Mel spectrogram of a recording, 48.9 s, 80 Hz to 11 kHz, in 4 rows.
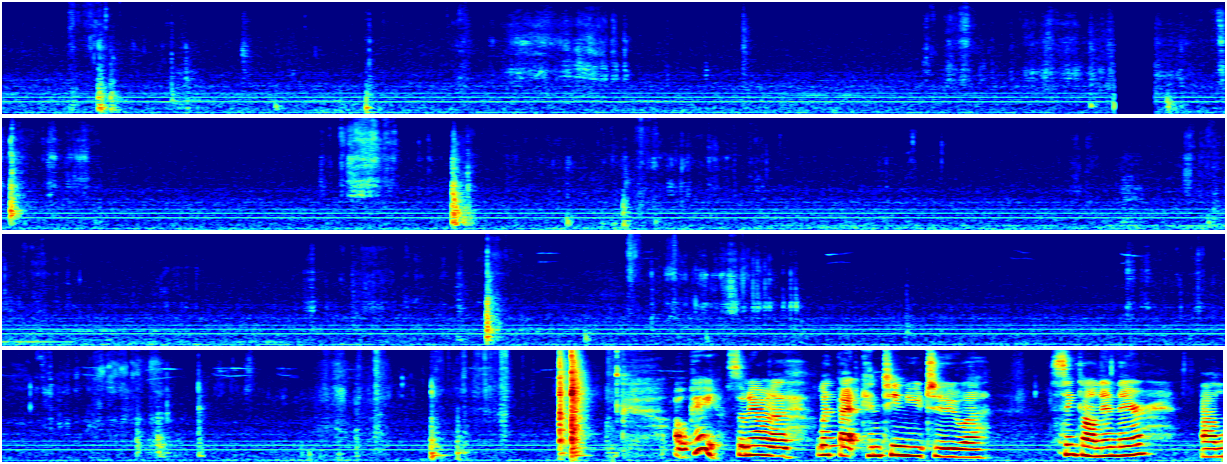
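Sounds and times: faint steady hum: 0:00.0 - 0:48.9.

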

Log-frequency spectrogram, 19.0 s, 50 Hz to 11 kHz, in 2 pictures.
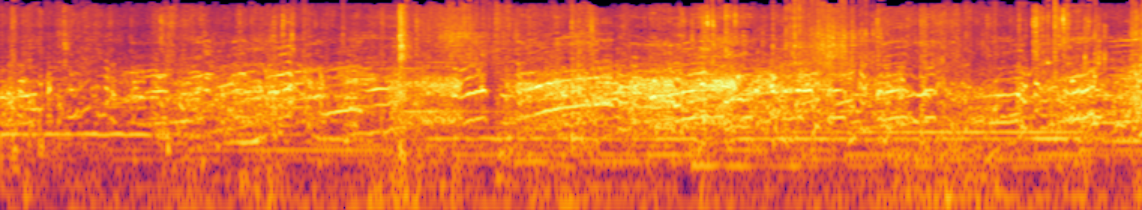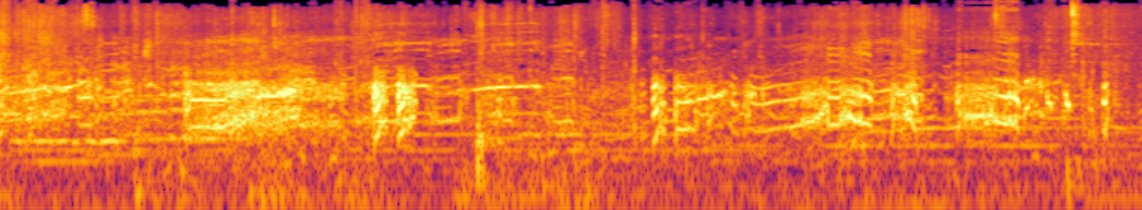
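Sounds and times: hens clucking: 0:00.0 - 0:19.0.

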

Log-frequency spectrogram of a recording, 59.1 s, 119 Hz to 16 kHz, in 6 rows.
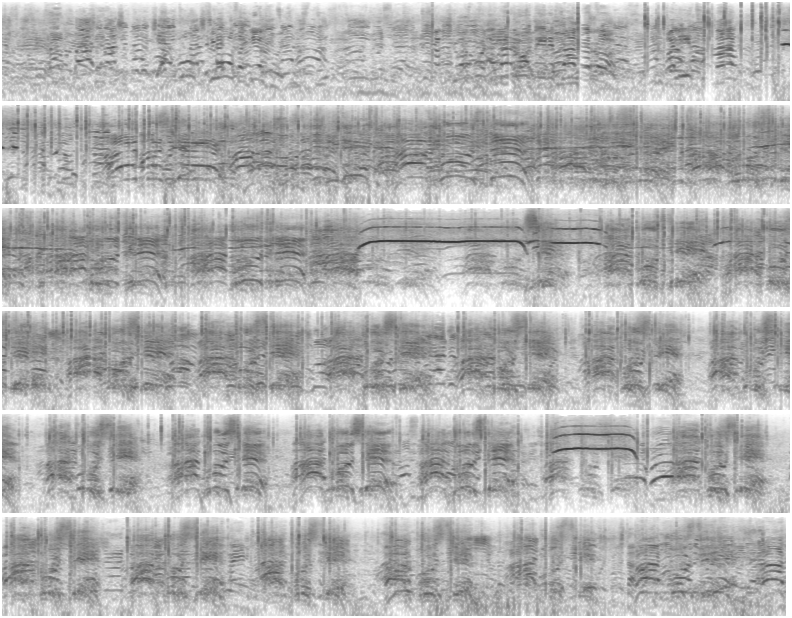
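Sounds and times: crowd shouting: 0:00.0 - 0:59.0
shrill whistle: 0:09.6 - 0:10.6, 0:24.1 - 0:27.2, 0:28.6 - 0:28.9, 0:46.3 - 0:47.4.

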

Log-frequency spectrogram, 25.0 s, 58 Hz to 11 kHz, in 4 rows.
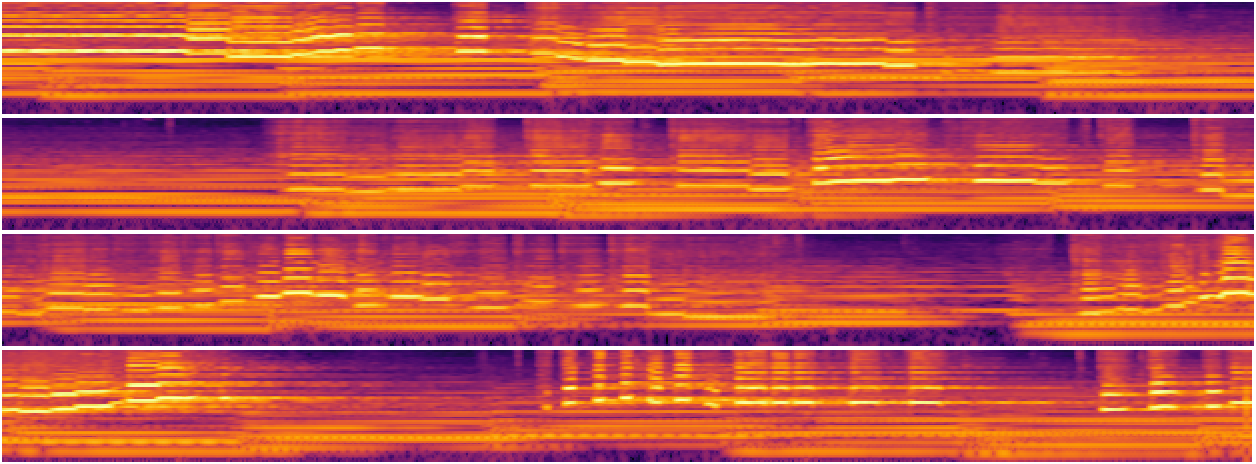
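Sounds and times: improvised saxophone line: 0:00.0 - 0:25.0.

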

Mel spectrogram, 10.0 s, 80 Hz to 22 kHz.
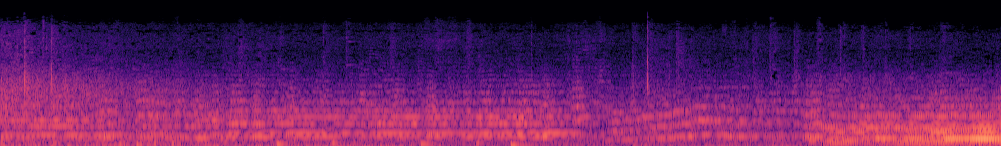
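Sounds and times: brass playing soft chords: 0:00.0 - 0:10.0.

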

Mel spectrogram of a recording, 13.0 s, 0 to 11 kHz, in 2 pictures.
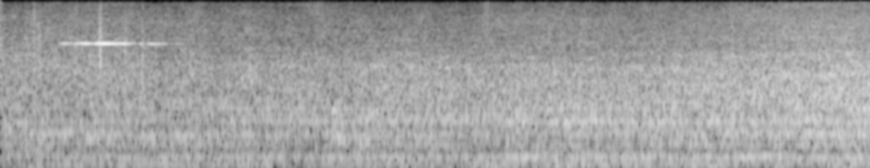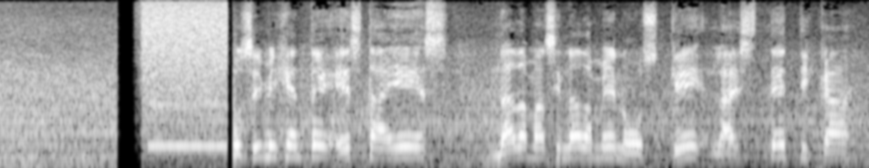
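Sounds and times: street traffic rumble: 0:00.0 - 0:07.4, 0:08.3 - 0:13.0.

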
